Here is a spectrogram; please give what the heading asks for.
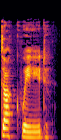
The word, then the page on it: duckweed: American English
